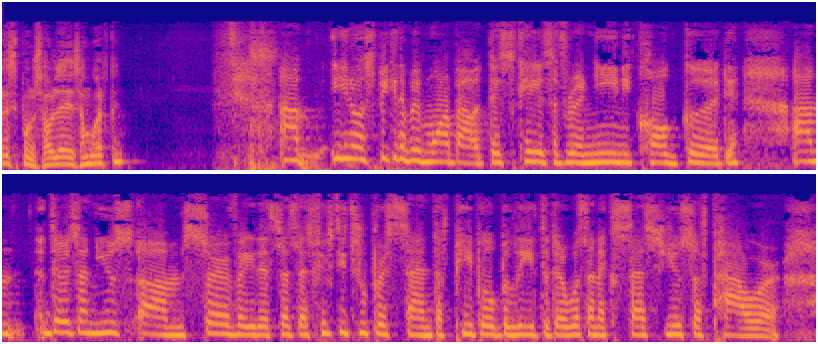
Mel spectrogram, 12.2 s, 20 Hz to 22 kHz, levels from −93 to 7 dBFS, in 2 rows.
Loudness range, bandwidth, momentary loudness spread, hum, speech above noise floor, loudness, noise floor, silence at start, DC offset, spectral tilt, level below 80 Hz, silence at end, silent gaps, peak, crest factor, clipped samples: 2 LU; 13.5 kHz; 3 LU; none; 38 dB; -17 LUFS; -55 dBFS; 0 s; under 0.1%; -4 dB/octave; -42 dBFS; 0 s; none; -2 dBFS; 14 dB; under 0.1%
